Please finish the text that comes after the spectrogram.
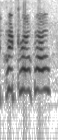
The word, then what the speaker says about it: quid pro quo: No, but is this a quid pro quo?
